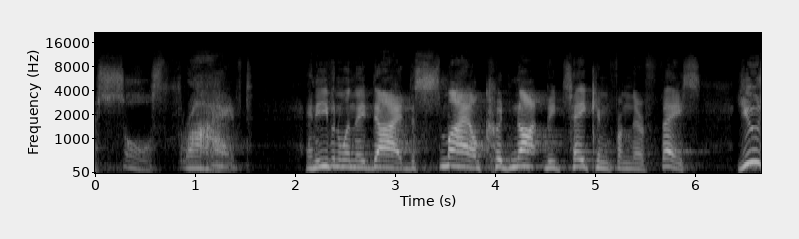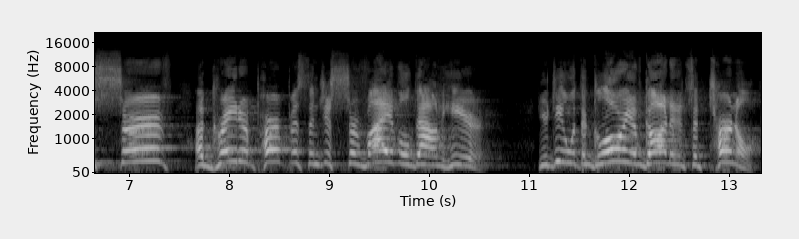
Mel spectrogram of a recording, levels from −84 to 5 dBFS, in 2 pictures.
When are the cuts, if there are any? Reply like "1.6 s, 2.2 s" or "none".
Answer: none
